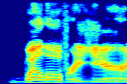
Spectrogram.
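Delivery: normal talking voice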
